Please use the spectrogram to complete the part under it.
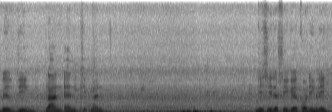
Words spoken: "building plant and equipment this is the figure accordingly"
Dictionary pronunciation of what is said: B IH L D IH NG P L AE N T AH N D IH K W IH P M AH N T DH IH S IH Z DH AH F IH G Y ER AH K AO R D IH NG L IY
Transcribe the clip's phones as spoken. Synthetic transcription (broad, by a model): B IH L D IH NG P L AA N AH N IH K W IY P M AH N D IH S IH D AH F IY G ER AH K AO D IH NG L IY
